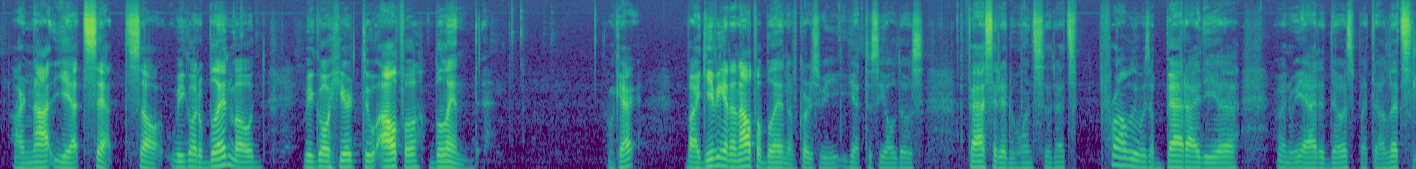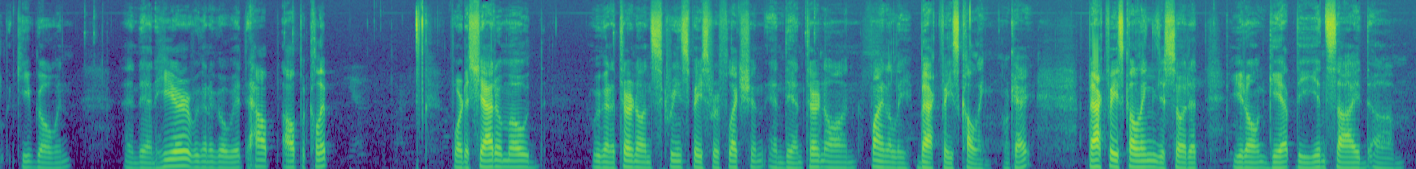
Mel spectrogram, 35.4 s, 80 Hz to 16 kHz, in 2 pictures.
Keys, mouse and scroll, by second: 2.9-7.8 drag, 10.1 middle click, 10.8-11.9 middle drag, 12.9-15.1 middle drag, 15.8-17.5 middle drag, 18.9-21.6 drag, 25.4 click, 31.9-32.9 middle drag.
